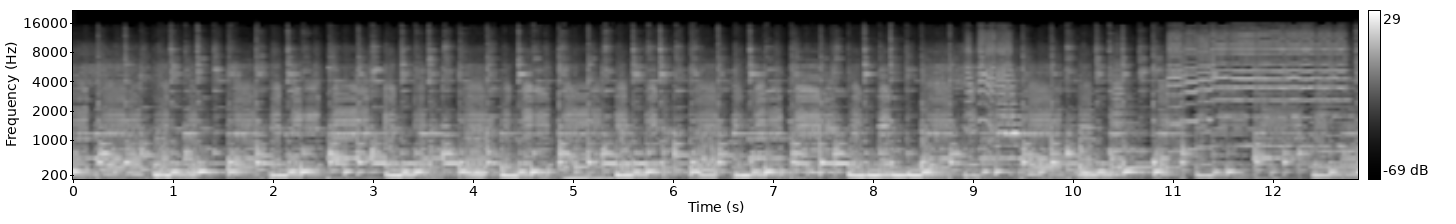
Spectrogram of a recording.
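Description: Live salsa orchestra playing an instrumental passage between vocal lines: horns over a steady bass line and percussion including timbales.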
